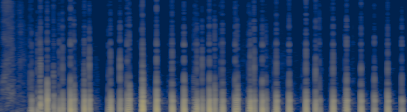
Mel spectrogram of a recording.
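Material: Cardboard.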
